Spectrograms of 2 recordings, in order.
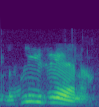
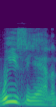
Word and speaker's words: Louisiana: I'm from Louisiana, born and raised. Well, he said that loud and proud. You didn't say it right, though. You from Louisiana, not Louisiana. Louisiana.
